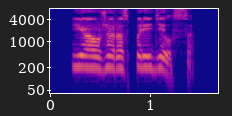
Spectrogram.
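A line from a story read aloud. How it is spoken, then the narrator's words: Sharp tone. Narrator (Russian): резко произнес Нортон-старший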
